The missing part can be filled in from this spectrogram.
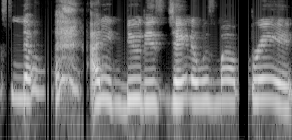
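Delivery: play-acted crying, high and slow. Retelling a suspect's denial to police: imitating someone crying. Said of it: "Cue the waterworks".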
